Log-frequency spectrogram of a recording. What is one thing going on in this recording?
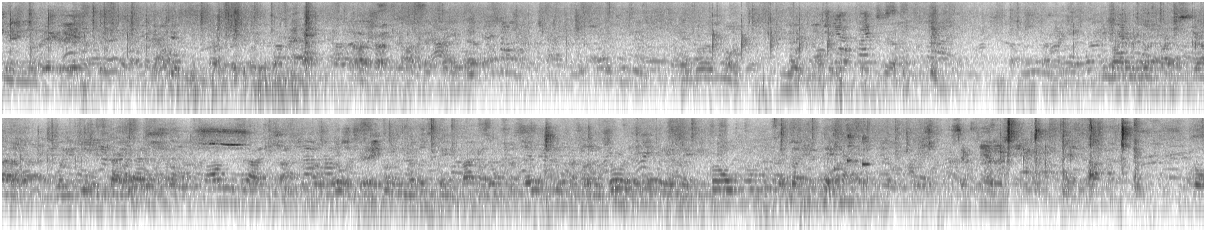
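A crowd in a stadium chants and cheers in the open air.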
